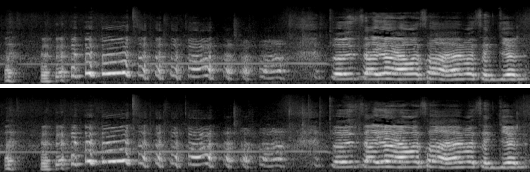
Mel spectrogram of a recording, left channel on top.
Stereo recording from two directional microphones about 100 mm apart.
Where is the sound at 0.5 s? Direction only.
15° left (ahead or behind).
